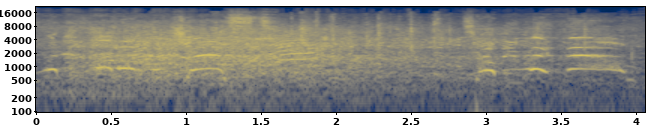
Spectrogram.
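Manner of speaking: very high, loud mock shriek; shocked shriek. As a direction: screech it in horror. Shocked at fake breasts.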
